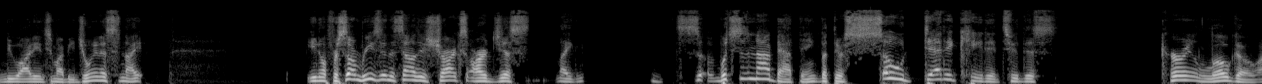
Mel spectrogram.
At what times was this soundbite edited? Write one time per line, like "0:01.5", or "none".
none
